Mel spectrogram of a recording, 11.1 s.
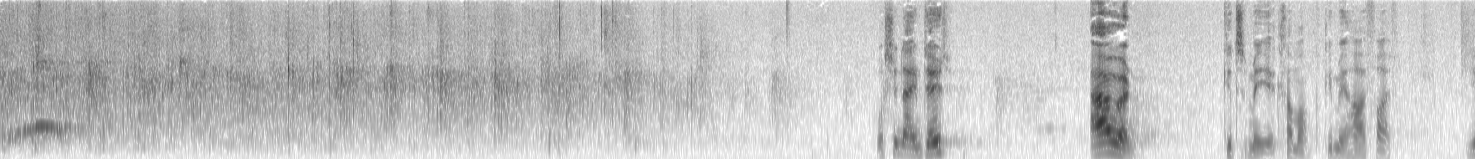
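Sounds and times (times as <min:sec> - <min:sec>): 
audience applause: 0:00.0 - 0:05.9
speech: 0:06.6 - 0:07.3, 0:08.2 - 0:08.6, 0:09.2 - 0:11.0.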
